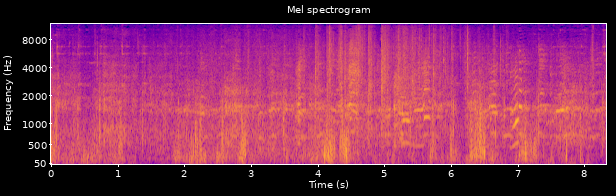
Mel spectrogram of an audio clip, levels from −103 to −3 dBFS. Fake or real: real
